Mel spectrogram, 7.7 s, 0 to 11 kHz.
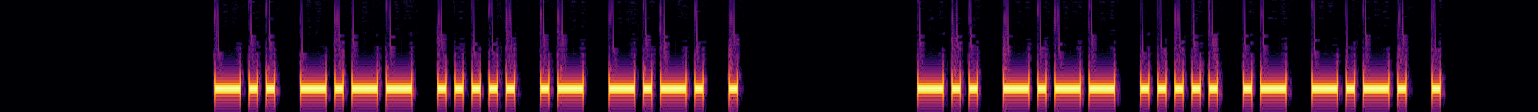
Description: Morse code, heard as a keyed tone, about 28 wpm, 700 Hz. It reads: DY5ACE DY5ACE
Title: DXCC-100 Call Signs - 6 Characters - Repeated 2x - 28wpm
